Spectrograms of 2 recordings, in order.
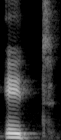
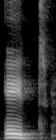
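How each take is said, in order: No difference in how they are said.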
